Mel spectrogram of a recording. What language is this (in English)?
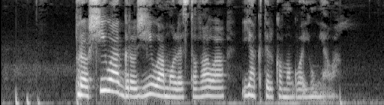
Polish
